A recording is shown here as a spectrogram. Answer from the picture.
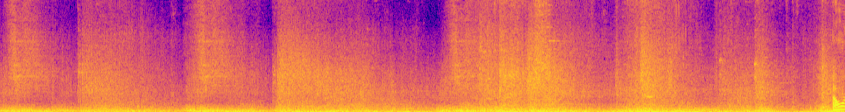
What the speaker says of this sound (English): How are you alive with all those things blowing up around you?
